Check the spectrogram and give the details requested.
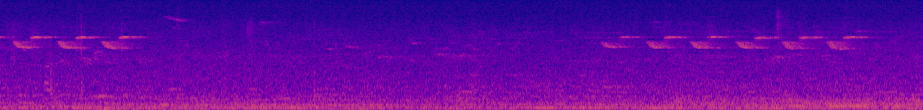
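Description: A songbird singing a phrase of about six repeated two-note calls, a short high note then a lower falling one, near the start and again about six seconds in, over steady low outdoor background noise.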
